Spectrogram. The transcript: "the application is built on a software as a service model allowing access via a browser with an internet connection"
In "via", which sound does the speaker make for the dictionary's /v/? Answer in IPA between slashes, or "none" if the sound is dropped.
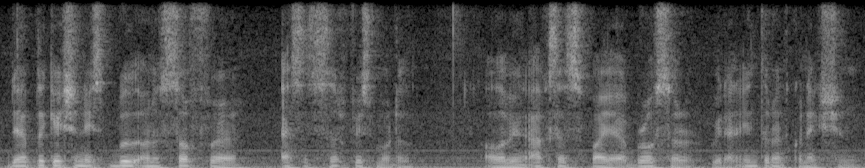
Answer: /f/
